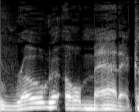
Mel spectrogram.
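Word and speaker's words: Rog-O-Matic: Now, one thing that I found really interesting around this same time was a program that was released called Rogue-O-Matic, and that is spelled R-O-G-O-Matic, but it's pronounced Rogue.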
